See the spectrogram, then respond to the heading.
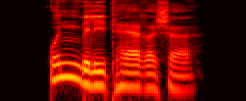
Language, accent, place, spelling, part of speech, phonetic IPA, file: German, Germany, Berlin, unmilitärische, adjective, [ˈʊnmiliˌtɛːʁɪʃə], De-unmilitärische.ogg
- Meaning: inflection of unmilitärisch: 1. strong/mixed nominative/accusative feminine singular 2. strong nominative/accusative plural 3. weak nominative all-gender singular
